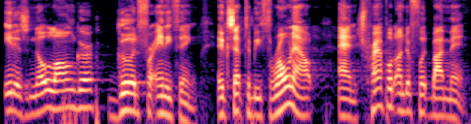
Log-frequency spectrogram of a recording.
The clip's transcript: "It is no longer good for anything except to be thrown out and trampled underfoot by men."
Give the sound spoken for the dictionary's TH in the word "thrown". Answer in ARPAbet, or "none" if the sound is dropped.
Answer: TH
